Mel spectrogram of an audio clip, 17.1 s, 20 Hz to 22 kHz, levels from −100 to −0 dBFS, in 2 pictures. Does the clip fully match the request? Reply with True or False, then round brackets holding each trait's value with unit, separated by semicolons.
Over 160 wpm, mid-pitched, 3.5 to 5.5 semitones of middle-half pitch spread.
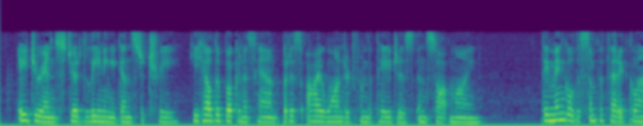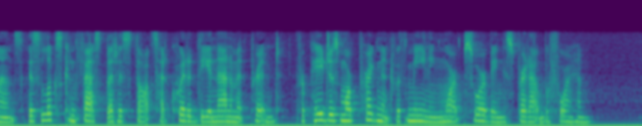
False (180 wpm; 170 Hz; 2.7 semitones)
